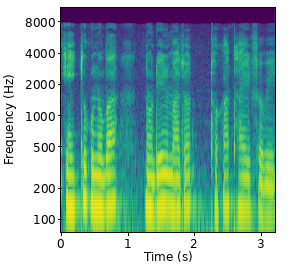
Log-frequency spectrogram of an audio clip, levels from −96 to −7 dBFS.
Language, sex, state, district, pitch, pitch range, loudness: Assamese, male, Assam, Kamrup Metropolitan, 130 Hz, 125-135 Hz, -18 LUFS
